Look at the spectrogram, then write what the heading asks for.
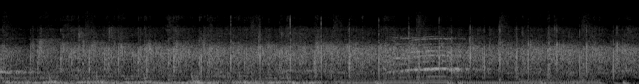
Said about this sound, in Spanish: Esta escena ha sucedido esta mañana en el gimnasio del Barça. Se abría la puerta y aparecía un chico con muletas. Era Gavi. Iba recibiendo el abrazo de unos y de otros hasta que han roto en un aplauso.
